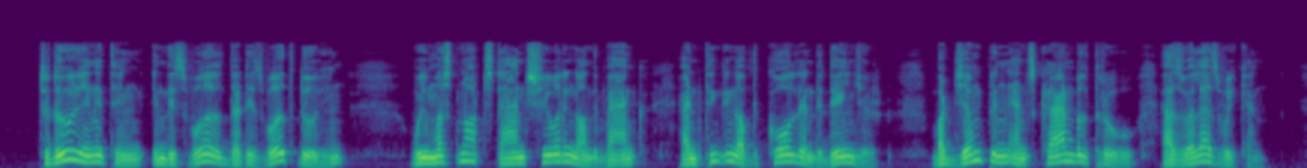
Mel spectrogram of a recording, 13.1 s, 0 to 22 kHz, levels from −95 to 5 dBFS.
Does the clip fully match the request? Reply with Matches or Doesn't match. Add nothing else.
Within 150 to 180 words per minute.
Matches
